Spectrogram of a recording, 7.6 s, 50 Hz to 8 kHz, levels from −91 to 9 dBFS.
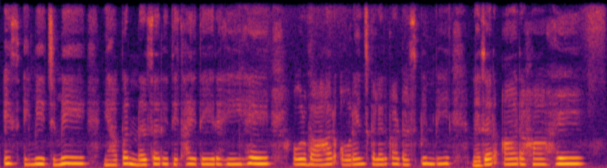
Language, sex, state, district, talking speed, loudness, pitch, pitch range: Hindi, female, Rajasthan, Jaipur, 165 wpm, -16 LUFS, 255 Hz, 245-270 Hz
